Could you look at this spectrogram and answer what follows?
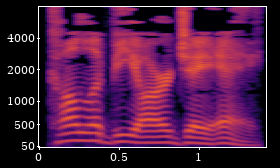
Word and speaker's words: Calabria: Calabria, Italian pronunciation, Calabria, Calabria in Calabrian, Calabria in Calabrian Greek, Calabria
